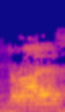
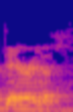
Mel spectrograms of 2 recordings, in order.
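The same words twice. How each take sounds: First: Darius said "duh-RYE-us"; alternate pronunciation. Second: Darius said "DARE-ee-us"; alternate pronunciation. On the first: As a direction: stress the middle of Darius, rhyming it with "eye". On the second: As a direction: stress the first syllable of Darius. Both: Shown as a demonstration. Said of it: "depending on whether you say tomato or tomato".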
